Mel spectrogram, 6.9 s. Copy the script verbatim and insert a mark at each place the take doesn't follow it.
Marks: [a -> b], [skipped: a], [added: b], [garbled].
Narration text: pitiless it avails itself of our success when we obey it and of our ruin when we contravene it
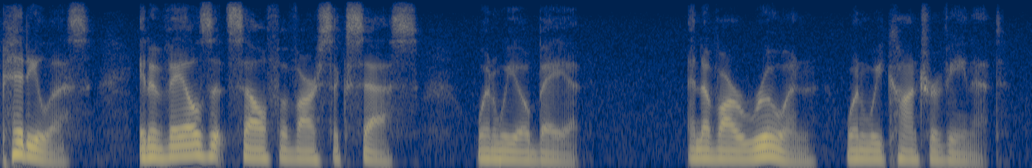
pitiless it avails itself of our success when we obey it and of our ruin when we contravene it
